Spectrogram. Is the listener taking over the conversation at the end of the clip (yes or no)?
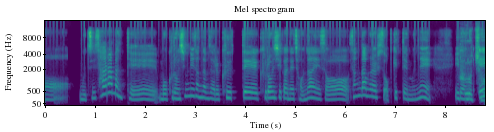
no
